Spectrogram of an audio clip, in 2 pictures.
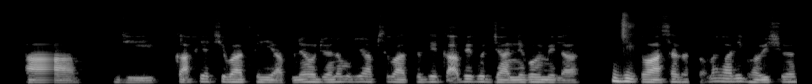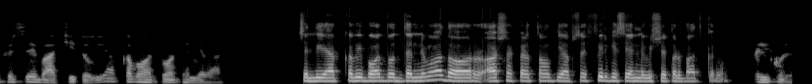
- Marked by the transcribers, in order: distorted speech
- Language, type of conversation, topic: Hindi, unstructured, घर पर कचरा कम करने के लिए आप क्या करते हैं?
